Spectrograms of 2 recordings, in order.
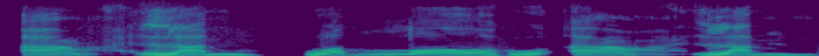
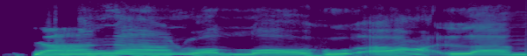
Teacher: Kalau nun dan mim dibaca wakof, maka tidak boleh ada dengung.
